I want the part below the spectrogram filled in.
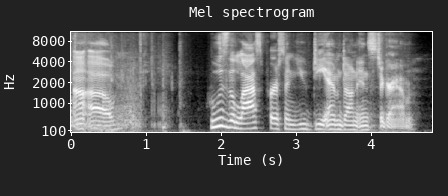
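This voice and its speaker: Woman with a New Jersey accent, a very deep, low pitch and ordinary pitch variation. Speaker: music channel interviewer. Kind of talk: interview. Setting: studio.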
